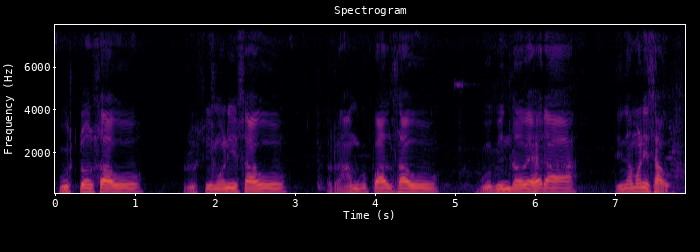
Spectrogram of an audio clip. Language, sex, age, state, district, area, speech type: Odia, male, 60+, Odisha, Balangir, urban, spontaneous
